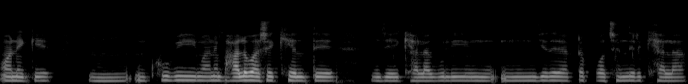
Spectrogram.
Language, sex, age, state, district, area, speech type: Bengali, female, 30-45, West Bengal, South 24 Parganas, rural, spontaneous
